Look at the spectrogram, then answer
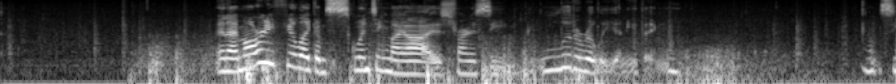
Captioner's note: thunder rumbling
